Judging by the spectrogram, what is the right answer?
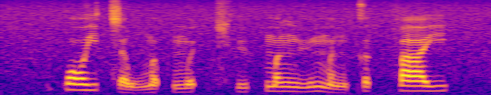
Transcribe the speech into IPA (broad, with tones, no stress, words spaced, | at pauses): pɔː˥jt͡sɐ˨˩wmɐ˨p̚ mɵ˨˥t̚t͡sʰyː˨˥p̚mɐ˧ŋ yː˨˥mɐ˨˩nkɐ˥k̚ faː˥j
